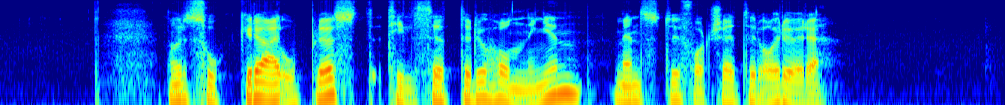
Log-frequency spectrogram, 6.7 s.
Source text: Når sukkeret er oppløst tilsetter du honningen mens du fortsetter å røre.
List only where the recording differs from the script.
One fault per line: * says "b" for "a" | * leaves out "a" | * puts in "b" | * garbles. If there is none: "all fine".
all fine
